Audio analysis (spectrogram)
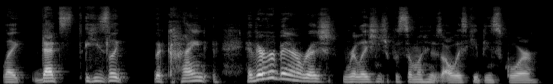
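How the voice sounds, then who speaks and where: A middle-aged woman with a very low voice tells a personal story to camera in a casual, rambling way, full of fillers and self-corrections. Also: lively intonation, fairly quick. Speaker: vlogger telling her own story.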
